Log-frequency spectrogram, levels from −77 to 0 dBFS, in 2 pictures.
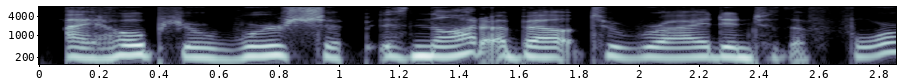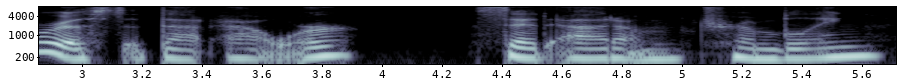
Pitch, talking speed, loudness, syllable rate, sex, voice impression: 205 Hz, 190 wpm, -19 LUFS, 4.7 syllables/s, female, feminine, adult-like, slightly sincere, friendly, slightly elegant, slightly sweet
